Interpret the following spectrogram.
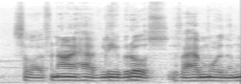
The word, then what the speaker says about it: libros: Like they'll try to say, no un libro, sino dos libros. And that's incorrect. Dos libros. Okay? It just falls on the li. It stays there.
